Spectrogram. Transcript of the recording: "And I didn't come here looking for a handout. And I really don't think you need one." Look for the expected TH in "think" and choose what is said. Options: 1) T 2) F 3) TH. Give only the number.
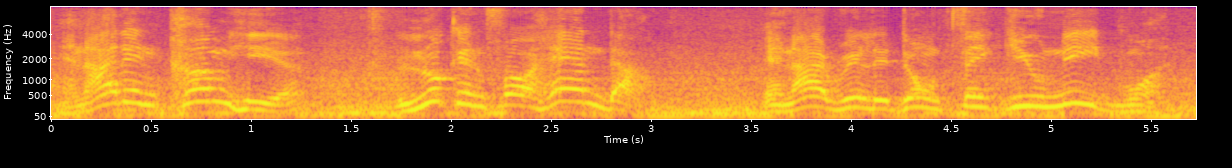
3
